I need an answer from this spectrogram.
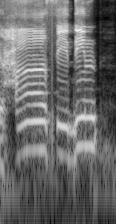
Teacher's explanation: ہا الف زبر ہا، سین زیر سی، حاسی، دال 2 زیر دن، حاسدن۔ الف مدہ ہے تو آپ اسے کھینچ کے پڑھیں گے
